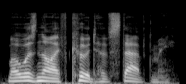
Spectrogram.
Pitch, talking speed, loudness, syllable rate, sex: 135 Hz, 195 wpm, -15 LUFS, 5.0 syllables/s, male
